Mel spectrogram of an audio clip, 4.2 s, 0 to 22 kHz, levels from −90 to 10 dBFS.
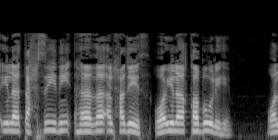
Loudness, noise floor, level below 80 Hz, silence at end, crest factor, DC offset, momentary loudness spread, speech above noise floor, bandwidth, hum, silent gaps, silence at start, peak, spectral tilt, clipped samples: -18 LUFS; -40 dBFS; -50 dBFS; 0 s; 16 dB; under 0.1%; 8 LU; 22 dB; 9.6 kHz; none; none; 0 s; -2 dBFS; -5.5 dB/octave; under 0.1%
